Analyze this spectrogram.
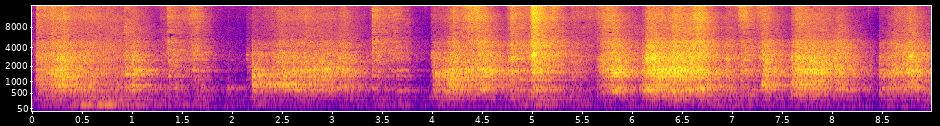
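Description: A hand trowel scraping a burnt-cement finish coat across a plastered wall in a series of long strokes, each lasting a second or two with brief pauses between them.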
